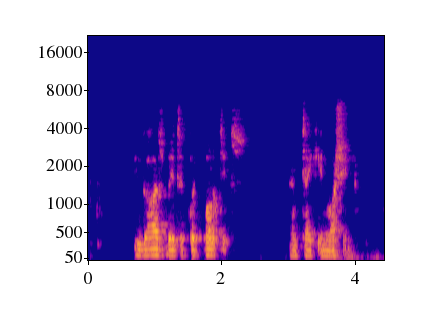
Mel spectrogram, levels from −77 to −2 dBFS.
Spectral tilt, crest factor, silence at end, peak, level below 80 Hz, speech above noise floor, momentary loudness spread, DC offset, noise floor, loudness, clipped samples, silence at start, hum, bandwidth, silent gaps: -7 dB/octave; 18 dB; 0.1 s; -6 dBFS; -52 dBFS; 61 dB; 16 LU; under 0.1%; -84 dBFS; -23 LUFS; under 0.1%; 0.7 s; none; 6.8 kHz; none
